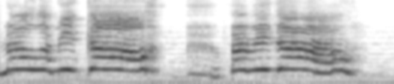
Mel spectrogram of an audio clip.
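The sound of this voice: Over music in the background, a squeaky put-on character voice speaks at an extremely high pitch.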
